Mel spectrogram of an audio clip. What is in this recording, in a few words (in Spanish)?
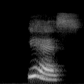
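Voice Acting es F, Spanish, female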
